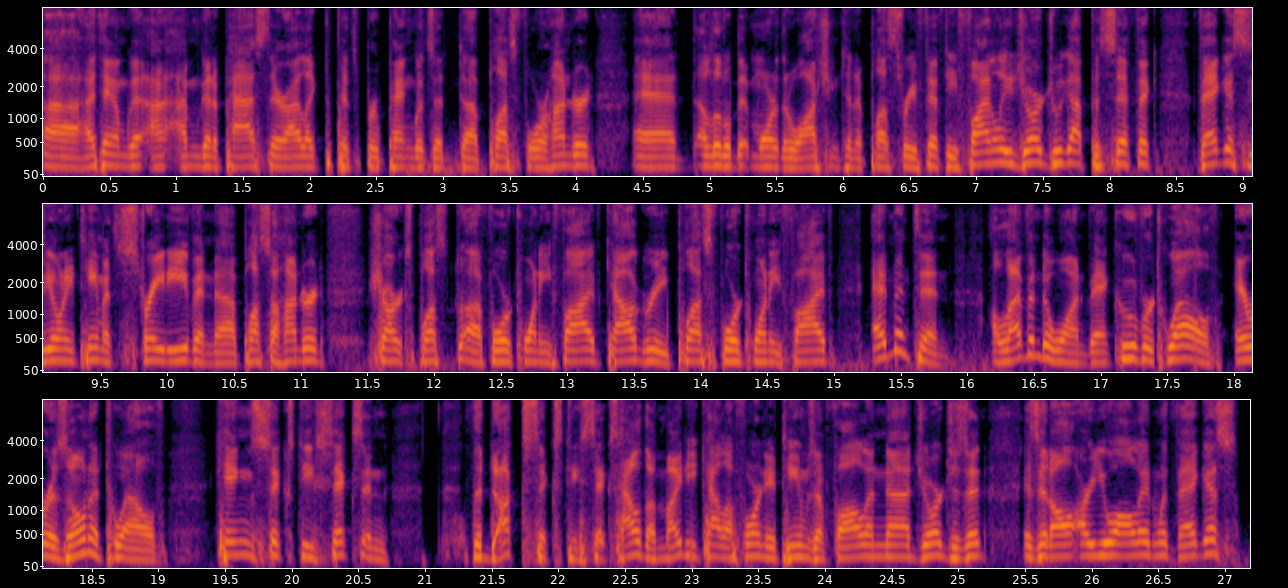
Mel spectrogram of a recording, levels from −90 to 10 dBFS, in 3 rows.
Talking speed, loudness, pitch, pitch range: 190 wpm, -24 LUFS, 155 Hz, 140-165 Hz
